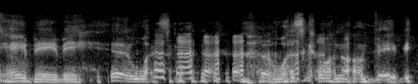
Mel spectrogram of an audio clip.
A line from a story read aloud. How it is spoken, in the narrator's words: Luigi greets you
